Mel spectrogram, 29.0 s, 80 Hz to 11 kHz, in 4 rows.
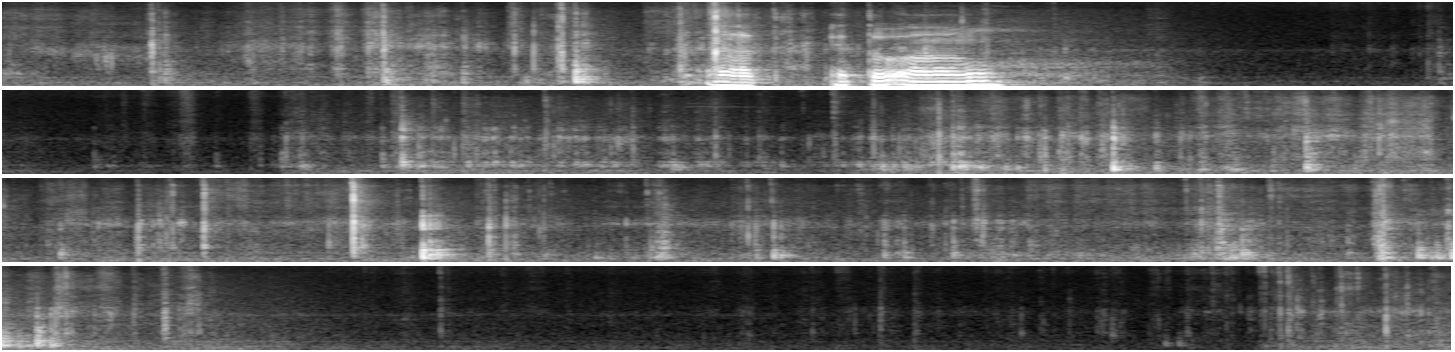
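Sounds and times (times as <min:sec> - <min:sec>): paper rustling and crinkling: 0:00.0 - 0:04.8, 0:08.1 - 0:22.9, 0:27.2 - 0:29.0.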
